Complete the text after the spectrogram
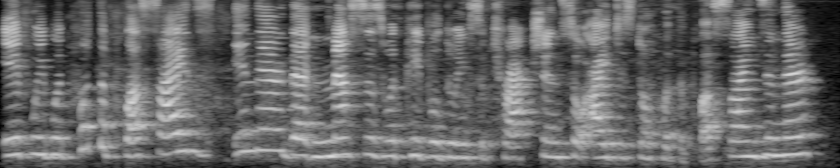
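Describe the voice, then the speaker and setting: A woman teaching a math lesson to a classroom, explaining step by step and slowly drawing out the numbers. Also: high voice, a bit bright, recorded from a distance, a little hiss or hum, low-quality recording.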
